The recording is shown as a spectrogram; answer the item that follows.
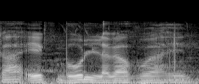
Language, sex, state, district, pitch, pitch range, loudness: Hindi, male, Uttar Pradesh, Lucknow, 100 Hz, 95-105 Hz, -15 LUFS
